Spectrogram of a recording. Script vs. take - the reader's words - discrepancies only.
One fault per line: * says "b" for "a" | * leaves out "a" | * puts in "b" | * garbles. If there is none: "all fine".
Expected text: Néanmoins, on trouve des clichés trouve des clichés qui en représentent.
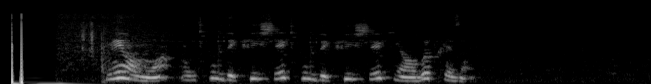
all fine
